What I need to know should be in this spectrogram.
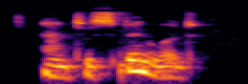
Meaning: In a rotating reference frame, against the direction of spin
- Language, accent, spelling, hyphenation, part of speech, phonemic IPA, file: English, Southern England, antispinward, anti‧spin‧ward, adverb, /ˌæntiːˈspɪnwɜ(ɹ)d/, LL-Q1860 (eng)-antispinward.wav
